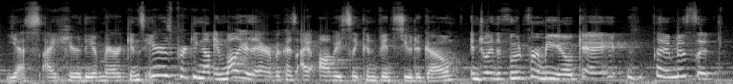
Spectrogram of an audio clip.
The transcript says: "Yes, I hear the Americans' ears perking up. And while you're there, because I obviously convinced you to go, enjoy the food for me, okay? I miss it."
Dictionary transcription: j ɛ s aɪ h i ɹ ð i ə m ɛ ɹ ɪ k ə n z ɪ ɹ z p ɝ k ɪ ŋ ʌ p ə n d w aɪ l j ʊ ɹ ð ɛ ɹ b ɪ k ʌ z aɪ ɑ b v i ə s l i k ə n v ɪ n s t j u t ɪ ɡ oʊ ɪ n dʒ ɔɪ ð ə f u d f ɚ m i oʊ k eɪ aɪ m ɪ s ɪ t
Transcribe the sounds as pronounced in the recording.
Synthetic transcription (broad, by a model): j ɛ s aɪ h i ɹ ð i ə m ɛ ɹ ɪ k ə n z ɪ ɹ z p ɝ k ɪ ŋ ʌ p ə n w aɪ l j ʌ ɹ ð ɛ ɹ b ɪ k ʌ z aɪ ɑ b v i ə s l i k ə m v ɪ n s j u t ɪ ɡ oʊ ɪ n dʒ ɔɪ ð ə f u d f ɚ m i oʊ k eɪ aɪ m ɪ s ɪ t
